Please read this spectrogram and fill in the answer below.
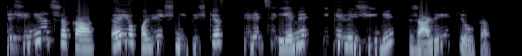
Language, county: Lithuanian, Vilnius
